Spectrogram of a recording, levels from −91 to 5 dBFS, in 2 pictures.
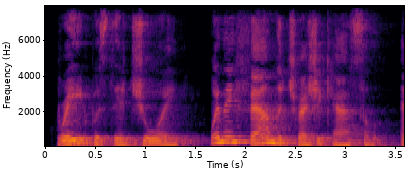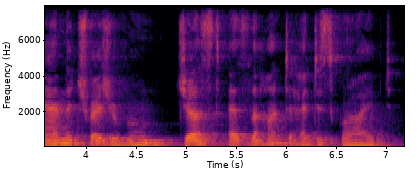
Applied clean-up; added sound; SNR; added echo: none; none; none; reverberation time 0.8 s.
